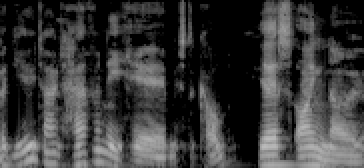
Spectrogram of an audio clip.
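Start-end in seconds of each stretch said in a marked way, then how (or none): 0.0-2.3 acted, hushed, very quiet, smug taunting tone. Imitating the listener's imagined retort to him, mock-smug. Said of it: "I can hear you smugly saying".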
